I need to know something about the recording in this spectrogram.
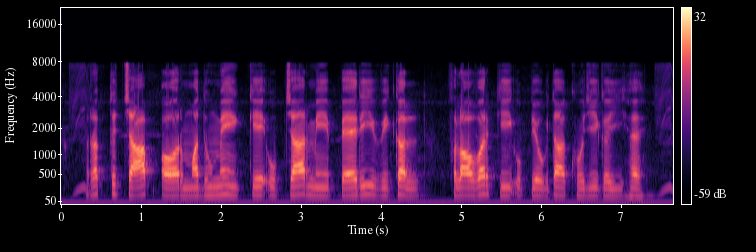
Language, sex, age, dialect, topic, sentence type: Hindi, male, 18-24, Garhwali, agriculture, statement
